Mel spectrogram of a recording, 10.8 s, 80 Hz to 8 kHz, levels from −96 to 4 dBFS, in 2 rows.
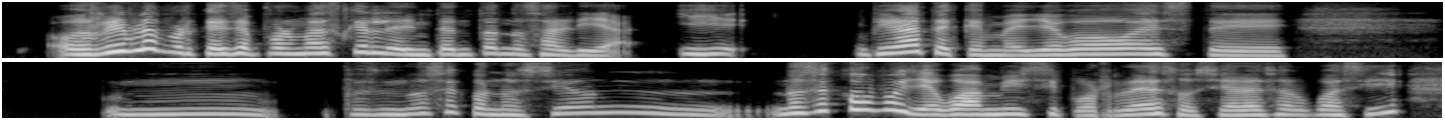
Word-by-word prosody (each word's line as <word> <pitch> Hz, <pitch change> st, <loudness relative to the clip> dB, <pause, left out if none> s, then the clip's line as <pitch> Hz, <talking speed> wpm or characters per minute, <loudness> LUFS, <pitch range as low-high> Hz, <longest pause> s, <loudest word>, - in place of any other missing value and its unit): horrible, 305 Hz, -, +6 dB
porque 260 Hz, -4 st, +2 dB
decía, 265 Hz, +3 st, +3 dB
por 255 Hz, +2 st, 0 dB
más 270 Hz, +1 st, +2 dB
que 315 Hz, -, 0 dB
le 255 Hz, -5 st, +3 dB
intento 225 Hz, +3 st, -1 dB
no 235 Hz, -2 st, -3 dB
salía, 200 Hz, -4 st, -2 dB
y 240 Hz, -1 st, -2 dB, 0.5 s
fíjate 280 Hz, +1 st, +5 dB
que 215 Hz, -2 st, -4 dB
me 195 Hz, -1 st, -2 dB
llegó, 235 Hz, +4 st, +2 dB
este, 190 Hz, -7 st, -3 dB, 0.9 s
un 230 Hz, 0 st, -5 dB, 0.2 s
pues 220 Hz, -1 st, -7 dB
no 225 Hz, +3 st, -3 dB
sé, 320 Hz, +4 st, -6 dB
conocí 230 Hz, +1 st, -4 dB
un, 280 Hz, -9 st, -6 dB
no 270 Hz, +4 st, 0 dB
sé 370 Hz, -, +1 dB
cómo 425 Hz, 0 st, +4 dB
llegó 230 Hz, -, +4 dB
a 225 Hz, -, +6 dB
mí, 235 Hz, +1 st, +1 dB
sí 235 Hz, +1 st, -8 dB
por 185 Hz, 0 st, -6 dB
redes 230 Hz, +6 st, +2 dB
sociales 205 Hz, +1 st, -2 dB
o -, -, -2 dB
algo 210 Hz, 0 st, -6 dB
así, 240 Hz, +11 st, -3 dB
235 Hz, 195 wpm, -23 LUFS, 215-260 Hz, 0.9 s, horrible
